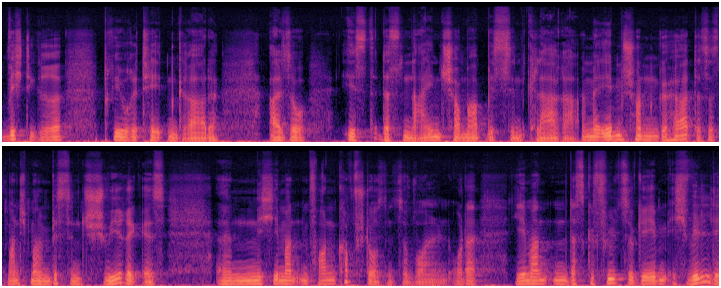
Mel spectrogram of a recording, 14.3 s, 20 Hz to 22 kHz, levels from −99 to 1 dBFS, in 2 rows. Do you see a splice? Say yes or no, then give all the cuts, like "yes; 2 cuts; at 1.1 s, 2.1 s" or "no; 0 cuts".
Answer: yes; 1 cut; at 5.7 s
